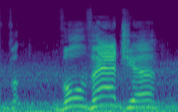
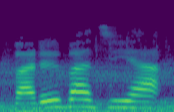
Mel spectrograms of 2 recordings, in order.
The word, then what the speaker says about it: Volvagia: It's VolVAGia. VolVAGia.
